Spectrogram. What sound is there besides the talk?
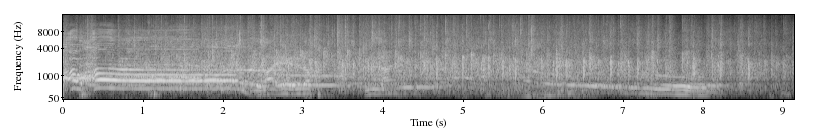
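audience applause and cheering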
